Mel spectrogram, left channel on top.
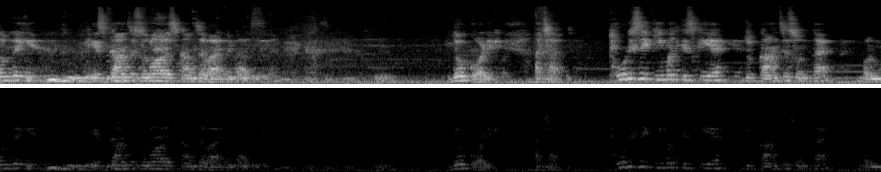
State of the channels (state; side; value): quieter; right; 32.9 dB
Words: नहीं है कि इस कान से सुनो और इस कान से बाहर निकाल दिया। 2 कौड़ी की। अच्छा थोड़ी सी कीमत किसकी है? जो कान से सुनता है और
